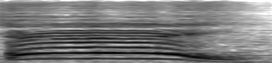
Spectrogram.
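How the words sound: It is shouted at a high pitch.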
